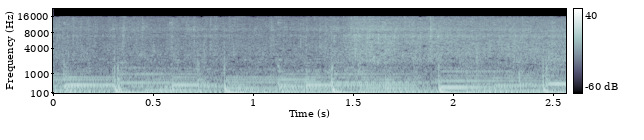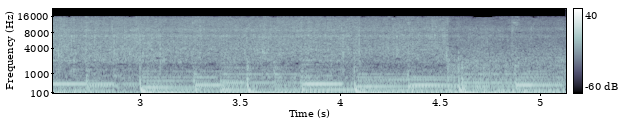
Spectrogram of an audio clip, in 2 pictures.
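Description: Minced ginger sizzling in hot oil in a frying pan. The sizzle gets stronger about a second and a half in and eases near the end, under background music with a steady beat.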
